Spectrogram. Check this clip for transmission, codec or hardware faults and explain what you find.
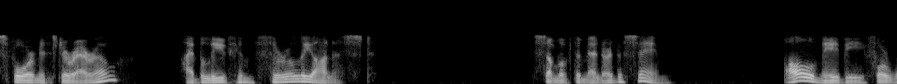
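Two faults are present: G.729 coding across the whole clip and one concealed packet-loss gap near the start.

G.729 codec, throughout: the speech was squeezed into an 8 kbit/s G.729A stream, which models the signal as a vocal tract filter driven by a pitch predictor and a handful of pulses per short frame, and discards everything above 4 kHz. The damage is plainly audible: the voice sounds band-limited and dull, with a rough, slightly synthetic grain to it.

VoIP packet loss concealed by the speech codec, from 0.46 to 0.55 s: about 60 ms of the stream never arrived, which fits three 20 ms packets. The decoder filled the hole by extrapolating from its last pitch and filter settings while turning the gain down frame by frame. The speech smears into a buzzy tone or coloured noise that fades, and because each frame depends on the previous one, the voice stays weak or distorted for tens of milliseconds or more after the packets resume.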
